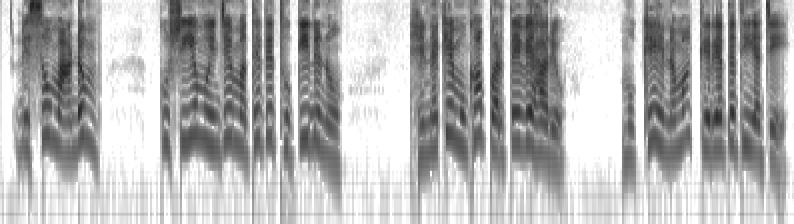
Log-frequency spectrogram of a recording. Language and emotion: Sindhi, disgusted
